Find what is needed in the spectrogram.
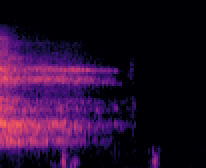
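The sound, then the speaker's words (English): A deep breath out comes as a long, airy exhale that fades over about a second. A few faint low taps follow it, and then there is quiet. “Let it swirl around in there, and then give a big deep breath out”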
